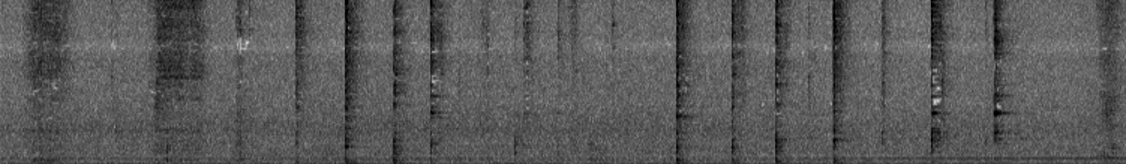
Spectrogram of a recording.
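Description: A metal spoon clinking and scraping against a stainless-steel bowl while gathering up the last jjajang noodles: a string of short, sharp, ringing clinks, most of them in the second half.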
